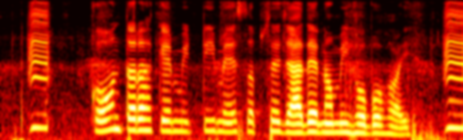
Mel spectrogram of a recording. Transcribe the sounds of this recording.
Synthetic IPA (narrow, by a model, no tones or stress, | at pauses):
koːnt̪əɾəɦkemɪʈːimẽsəbsed͡ʒjaːd̪enəmiɦoːboɦoi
